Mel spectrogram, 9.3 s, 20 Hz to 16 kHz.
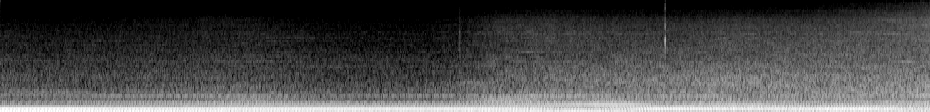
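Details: Subaru SVX flat-six, first start after replacing the front knock sensor and all the 23-year-old vacuum lines and painting the intake manifold; steady, even low hum with no knocks or stumbles. Normal idle.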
